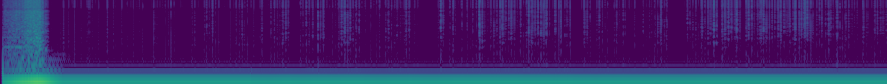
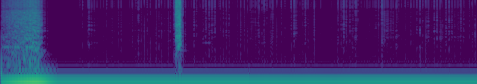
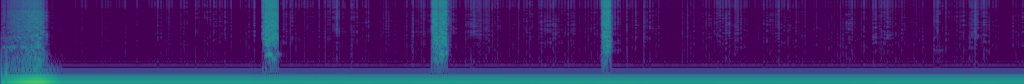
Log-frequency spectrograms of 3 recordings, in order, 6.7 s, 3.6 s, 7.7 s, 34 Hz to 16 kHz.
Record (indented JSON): {
  "exhalation_length": "6.7 s",
  "exhalation_amplitude": 7344,
  "exhalation_signal_mean_std_ratio": 1.44,
  "cough_length": "3.6 s",
  "cough_amplitude": 16567,
  "cough_signal_mean_std_ratio": 1.21,
  "three_cough_length": "7.7 s",
  "three_cough_amplitude": 20730,
  "three_cough_signal_mean_std_ratio": 1.07,
  "survey_phase": "beta (2021-08-13 to 2022-03-07)",
  "age": "45-64",
  "gender": "Male",
  "wearing_mask": "No",
  "symptom_none": true,
  "smoker_status": "Ex-smoker",
  "respiratory_condition_asthma": false,
  "respiratory_condition_other": false,
  "recruitment_source": "REACT",
  "submission_delay": "1 day",
  "covid_test_result": "Negative",
  "covid_test_method": "RT-qPCR"
}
